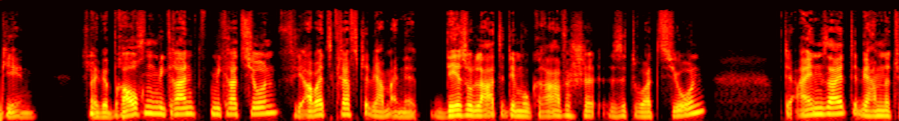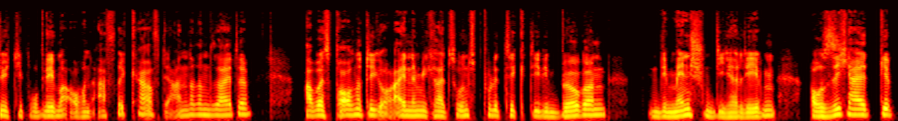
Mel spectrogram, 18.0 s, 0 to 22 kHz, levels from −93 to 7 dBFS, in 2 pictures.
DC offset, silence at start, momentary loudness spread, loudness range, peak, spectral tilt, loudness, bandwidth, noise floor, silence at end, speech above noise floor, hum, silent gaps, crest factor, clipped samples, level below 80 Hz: under 0.1%; 0 s; 11 LU; 3 LU; -4 dBFS; -5.5 dB/octave; -23 LUFS; 16.5 kHz; -62 dBFS; 0.1 s; 39 dB; none; 0.75-0.81 s; 18 dB; under 0.1%; -62 dBFS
